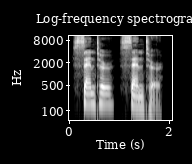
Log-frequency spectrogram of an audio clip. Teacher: usually if the t comes after an N we drop that t and we do not pronounce it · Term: silent T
